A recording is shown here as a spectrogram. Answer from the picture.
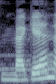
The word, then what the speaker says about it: Megan: So unfortunately, I don't know why I used it and then it stuck, but it's Megan, M-E-G-A-N, and then A-W-E-E. E-E-Z-E.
